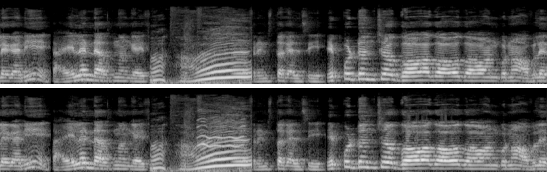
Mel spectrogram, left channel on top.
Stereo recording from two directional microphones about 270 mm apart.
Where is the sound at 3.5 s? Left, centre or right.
Centre.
